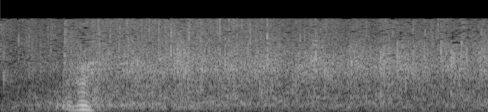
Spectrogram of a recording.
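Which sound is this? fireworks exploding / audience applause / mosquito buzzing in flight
audience applause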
